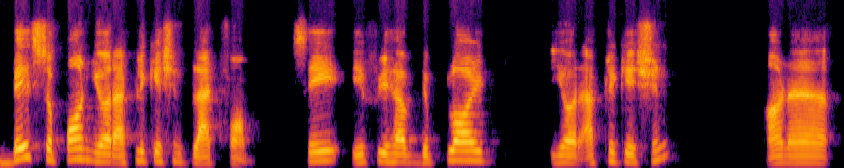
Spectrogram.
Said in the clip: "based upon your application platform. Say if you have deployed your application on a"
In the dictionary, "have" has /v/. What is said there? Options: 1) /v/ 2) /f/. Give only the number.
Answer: 1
